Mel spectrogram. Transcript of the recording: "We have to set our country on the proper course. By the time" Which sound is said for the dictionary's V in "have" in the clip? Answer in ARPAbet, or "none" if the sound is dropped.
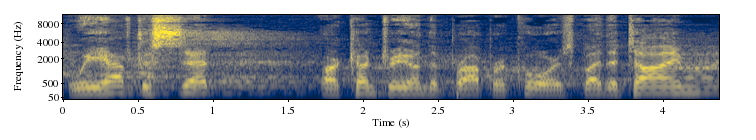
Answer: F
